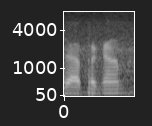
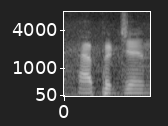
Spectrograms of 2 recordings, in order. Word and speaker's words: Apogon: I was working with, they could not get the pronunciation, like, in their head. They were, like, saying, like, Apogen and Apogen, and I'm just like, no, Apogon. Can we get a zoom on this fan, please?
